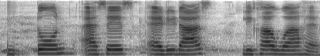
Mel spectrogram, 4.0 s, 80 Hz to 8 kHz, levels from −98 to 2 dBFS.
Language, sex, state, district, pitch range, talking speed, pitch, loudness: Hindi, female, Uttar Pradesh, Muzaffarnagar, 200-220 Hz, 90 wpm, 210 Hz, -17 LUFS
